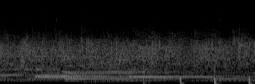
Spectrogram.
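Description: An audience at a church service applauds its guests steadily throughout, a dense wash of many hands clapping at once, with sustained organ-like chords and a few deep drum thumps sounding beneath it.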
